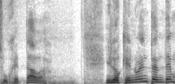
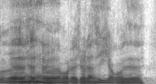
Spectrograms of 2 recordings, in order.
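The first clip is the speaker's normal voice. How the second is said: slow, put-on grumbling voice of a rebel; mock defiant grumble; 5 semitones lower, 4 dB louder, much slower than usual. Preacher mocking a rebellious member, a slow grumble. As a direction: mimic a sulky helper who obeys grudgingly.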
